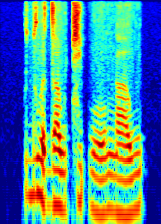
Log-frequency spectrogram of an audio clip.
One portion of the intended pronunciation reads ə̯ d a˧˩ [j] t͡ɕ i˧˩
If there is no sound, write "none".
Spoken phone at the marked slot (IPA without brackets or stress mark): w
